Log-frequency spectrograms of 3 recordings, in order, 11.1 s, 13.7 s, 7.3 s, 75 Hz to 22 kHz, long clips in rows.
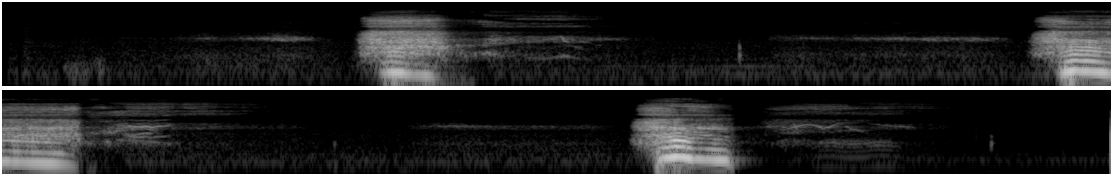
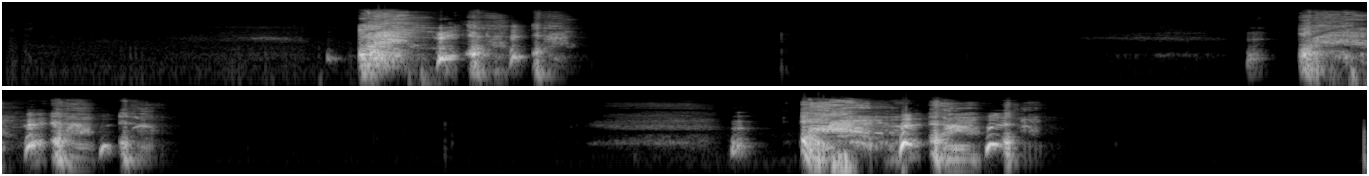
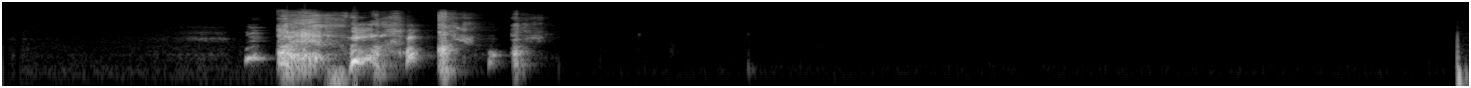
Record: exhalation_length: 11.1 s
exhalation_amplitude: 24443
exhalation_signal_mean_std_ratio: 0.28
three_cough_length: 13.7 s
three_cough_amplitude: 32567
three_cough_signal_mean_std_ratio: 0.28
cough_length: 7.3 s
cough_amplitude: 32733
cough_signal_mean_std_ratio: 0.22
survey_phase: beta (2021-08-13 to 2022-03-07)
age: 45-64
gender: Female
wearing_mask: 'No'
symptom_runny_or_blocked_nose: true
symptom_shortness_of_breath: true
symptom_fatigue: true
symptom_headache: true
symptom_onset: 2 days
smoker_status: Ex-smoker
respiratory_condition_asthma: false
respiratory_condition_other: false
recruitment_source: Test and Trace
submission_delay: 2 days
covid_test_result: Positive
covid_test_method: RT-qPCR
covid_ct_value: 14.9
covid_ct_gene: ORF1ab gene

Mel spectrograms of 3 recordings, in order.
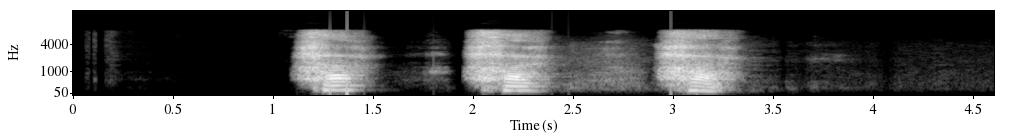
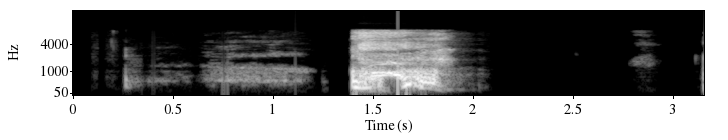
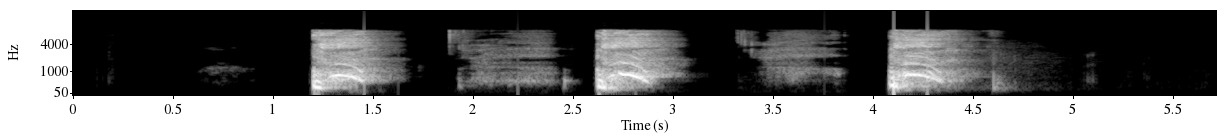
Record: exhalation_length: 4.6 s
exhalation_amplitude: 31600
exhalation_signal_mean_std_ratio: 0.36
cough_length: 3.2 s
cough_amplitude: 31789
cough_signal_mean_std_ratio: 0.33
three_cough_length: 5.7 s
three_cough_amplitude: 27799
three_cough_signal_mean_std_ratio: 0.32
survey_phase: beta (2021-08-13 to 2022-03-07)
age: 45-64
gender: Male
wearing_mask: 'No'
symptom_none: true
smoker_status: Never smoked
respiratory_condition_asthma: false
respiratory_condition_other: false
recruitment_source: REACT
submission_delay: 3 days
covid_test_result: Negative
covid_test_method: RT-qPCR
influenza_a_test_result: Negative
influenza_b_test_result: Negative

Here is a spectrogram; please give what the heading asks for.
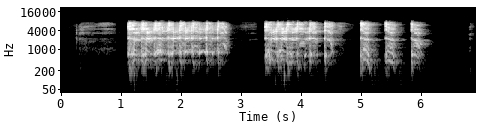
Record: cough_length: 6.9 s
cough_amplitude: 28492
cough_signal_mean_std_ratio: 0.58
survey_phase: beta (2021-08-13 to 2022-03-07)
age: 45-64
gender: Female
wearing_mask: 'No'
symptom_runny_or_blocked_nose: true
symptom_abdominal_pain: true
symptom_onset: 12 days
smoker_status: Never smoked
respiratory_condition_asthma: true
respiratory_condition_other: false
recruitment_source: REACT
submission_delay: 2 days
covid_test_result: Negative
covid_test_method: RT-qPCR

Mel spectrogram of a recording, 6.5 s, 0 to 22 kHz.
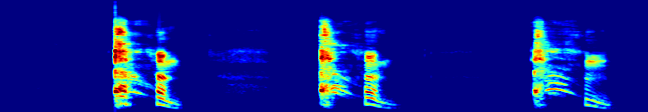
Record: three_cough_length: 6.5 s
three_cough_amplitude: 32767
three_cough_signal_mean_std_ratio: 0.32
survey_phase: beta (2021-08-13 to 2022-03-07)
age: 18-44
gender: Male
wearing_mask: 'No'
symptom_cough_any: true
symptom_runny_or_blocked_nose: true
symptom_sore_throat: true
symptom_fatigue: true
symptom_fever_high_temperature: true
symptom_headache: true
symptom_onset: 3 days
smoker_status: Never smoked
respiratory_condition_asthma: false
respiratory_condition_other: false
recruitment_source: Test and Trace
submission_delay: 2 days
covid_test_result: Positive
covid_test_method: ePCR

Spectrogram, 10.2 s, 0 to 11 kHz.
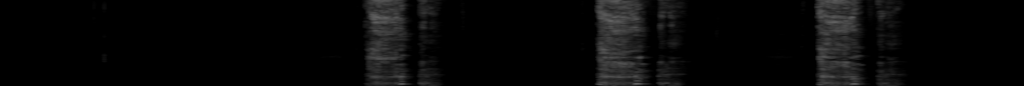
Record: cough_length: 10.2 s
cough_amplitude: 6819
cough_signal_mean_std_ratio: 0.31
survey_phase: alpha (2021-03-01 to 2021-08-12)
age: 65+
gender: Male
wearing_mask: 'No'
symptom_cough_any: true
symptom_headache: true
symptom_onset: 3 days
smoker_status: Never smoked
respiratory_condition_asthma: false
respiratory_condition_other: false
recruitment_source: Test and Trace
submission_delay: 1 day
covid_test_result: Positive
covid_test_method: RT-qPCR
covid_ct_value: 13.9
covid_ct_gene: ORF1ab gene
covid_ct_mean: 14.8
covid_viral_load: 14000000 copies/ml
covid_viral_load_category: High viral load (>1M copies/ml)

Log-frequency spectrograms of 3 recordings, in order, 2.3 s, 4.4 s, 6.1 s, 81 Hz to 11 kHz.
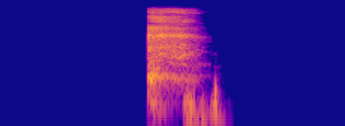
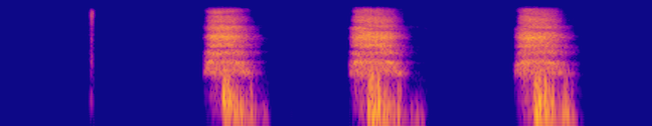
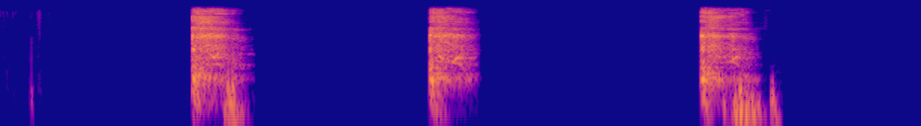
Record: cough_length: 2.3 s
cough_amplitude: 16059
cough_signal_mean_std_ratio: 0.3
exhalation_length: 4.4 s
exhalation_amplitude: 18849
exhalation_signal_mean_std_ratio: 0.36
three_cough_length: 6.1 s
three_cough_amplitude: 16142
three_cough_signal_mean_std_ratio: 0.28
survey_phase: beta (2021-08-13 to 2022-03-07)
age: 18-44
gender: Male
wearing_mask: 'No'
symptom_cough_any: true
symptom_runny_or_blocked_nose: true
symptom_sore_throat: true
symptom_fatigue: true
symptom_headache: true
smoker_status: Never smoked
respiratory_condition_asthma: false
respiratory_condition_other: false
recruitment_source: Test and Trace
submission_delay: 2 days
covid_test_result: Positive
covid_test_method: RT-qPCR
covid_ct_value: 19.9
covid_ct_gene: ORF1ab gene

